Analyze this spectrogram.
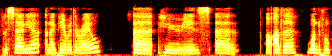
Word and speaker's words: Orael: the first question is, how do you pronounce Orael and Aonia? Like that.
